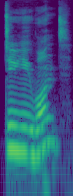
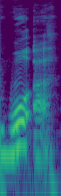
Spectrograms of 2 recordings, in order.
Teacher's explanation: We also drop the T's a lot in British English.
